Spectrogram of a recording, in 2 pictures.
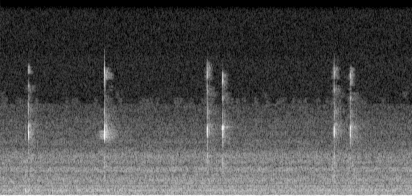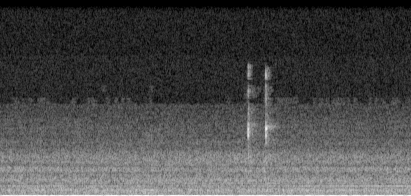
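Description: Near silence with several faint computer mouse clicks, some in quick pairs, over low room hiss.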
